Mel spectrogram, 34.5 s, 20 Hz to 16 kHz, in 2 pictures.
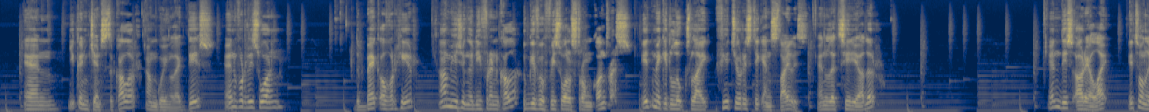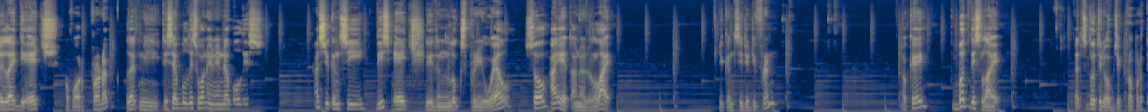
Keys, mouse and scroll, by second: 0.5 click, 4.0 g, 4.9 right click, 9.6 g, 13.3 click, 13.4 ctrl+z, 13.4 h, 14.0 ctrl+z, 14.3 click, 14.8 h, 15.1 click, 15.3 h, 15.6 super+g, 17.1 g, 19.7 click, 20.6 click, 25.8 click, 28.9 click, 29.6 click, 31.3 g, 33.8 click.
